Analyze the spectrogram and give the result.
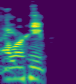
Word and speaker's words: Elohim: So the word, I might butcher it, Elohim. – Okay. Yes, Elohim.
